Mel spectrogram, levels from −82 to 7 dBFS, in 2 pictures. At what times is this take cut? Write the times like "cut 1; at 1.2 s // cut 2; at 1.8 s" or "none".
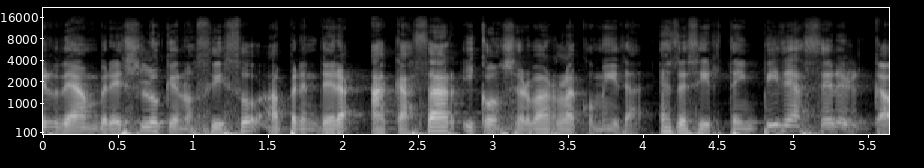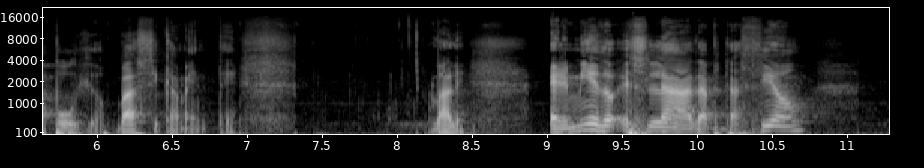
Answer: cut 1; at 4.1 s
